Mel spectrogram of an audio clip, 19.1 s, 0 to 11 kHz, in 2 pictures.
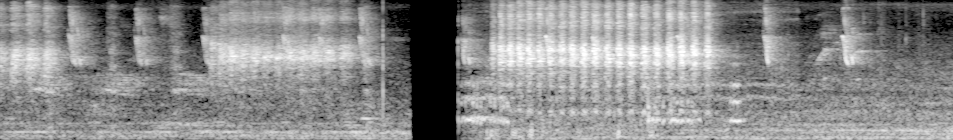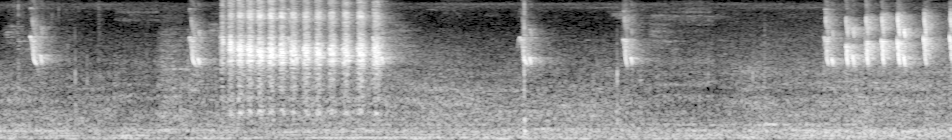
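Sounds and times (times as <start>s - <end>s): bird chattering call: 0.0s - 3.8s, 4.6s - 8.8s, 11.4s - 13.6s.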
